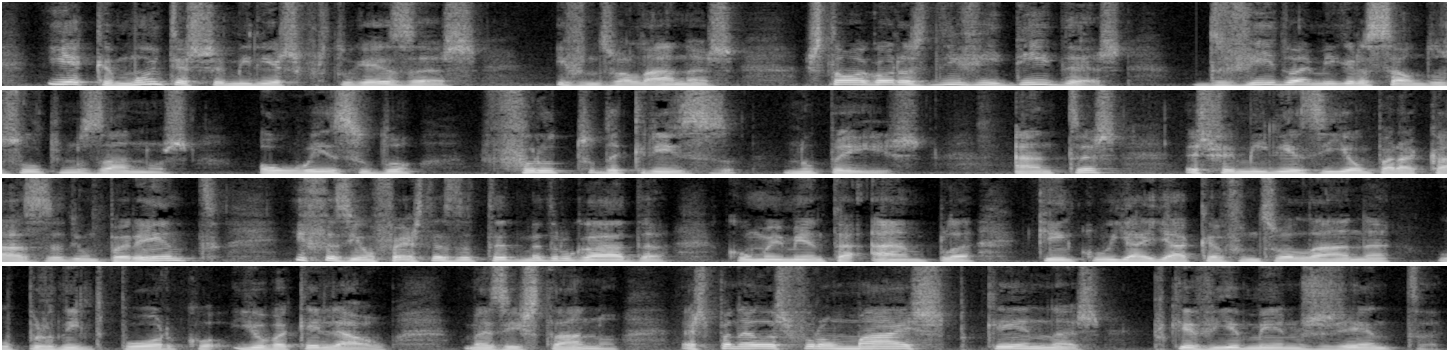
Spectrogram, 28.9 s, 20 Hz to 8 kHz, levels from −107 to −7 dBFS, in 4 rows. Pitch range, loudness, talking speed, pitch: 130-160 Hz, -27 LUFS, 140 wpm, 140 Hz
